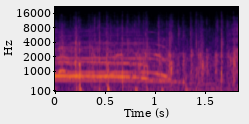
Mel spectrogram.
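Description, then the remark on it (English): A crowd applauds Ken Waissman and Tom Moore, original producer and director of the musical Grease, at its 50th-anniversary celebration, with steady, dense clapping mixed with sustained high cheers or whistles, loud throughout and without a break. “By the way, folks listening at home, there was no one holding a sign saying applaud. That was organic, loving, passionate thank you for the show.”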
